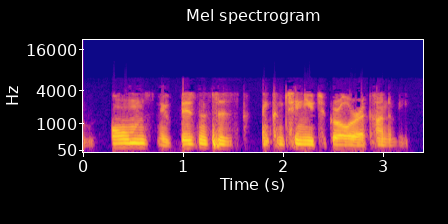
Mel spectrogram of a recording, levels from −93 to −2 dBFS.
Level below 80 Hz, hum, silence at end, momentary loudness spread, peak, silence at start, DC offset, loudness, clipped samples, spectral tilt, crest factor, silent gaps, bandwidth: -56 dBFS; none; 0.2 s; 9 LU; -2 dBFS; 0 s; under 0.1%; -14 LUFS; under 0.1%; -8.5 dB/octave; 12 dB; none; 5 kHz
